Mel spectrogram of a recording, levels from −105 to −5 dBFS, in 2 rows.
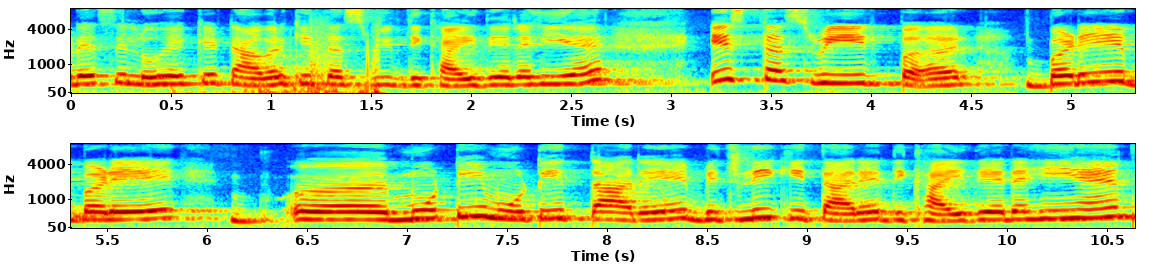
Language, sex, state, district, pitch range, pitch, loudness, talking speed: Hindi, female, Bihar, Jahanabad, 230-270 Hz, 245 Hz, -13 LUFS, 165 wpm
